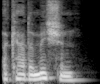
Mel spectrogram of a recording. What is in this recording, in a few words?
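"academician", English, British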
